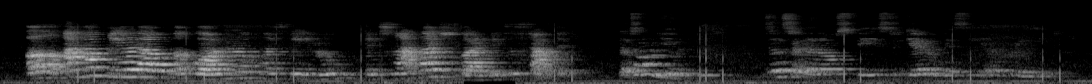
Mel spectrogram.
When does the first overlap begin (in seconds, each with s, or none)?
none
